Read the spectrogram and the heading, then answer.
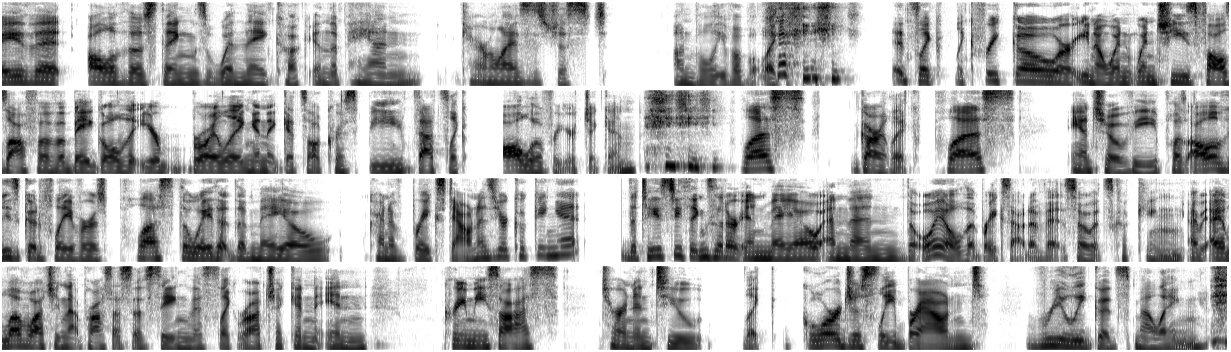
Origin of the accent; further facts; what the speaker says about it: California, United States; by nature of growing up in California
